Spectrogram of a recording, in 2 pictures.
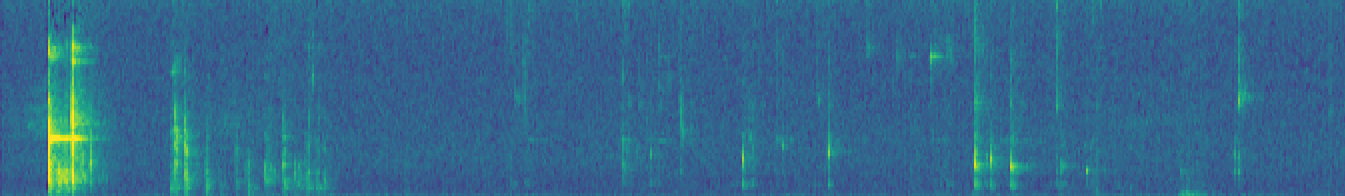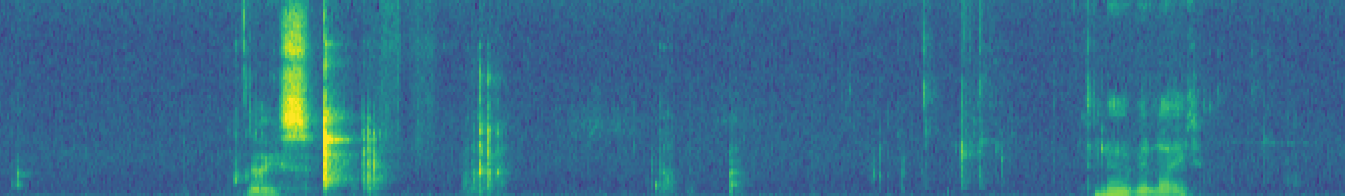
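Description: Porcelain cups and lids clink and tap.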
